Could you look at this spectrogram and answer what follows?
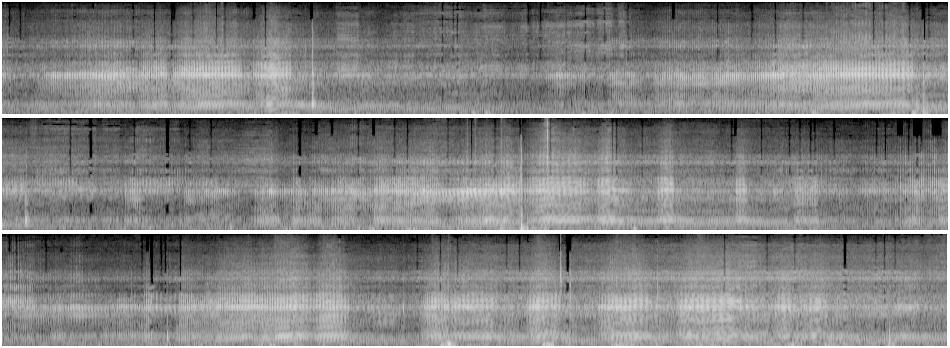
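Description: Motocross bike engine revving hard and easing off over and over, heard up close from on the bike, with a few sharp thumps along the way.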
